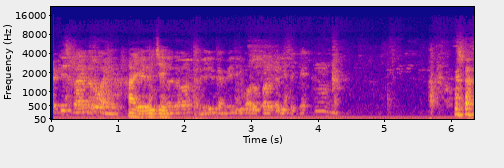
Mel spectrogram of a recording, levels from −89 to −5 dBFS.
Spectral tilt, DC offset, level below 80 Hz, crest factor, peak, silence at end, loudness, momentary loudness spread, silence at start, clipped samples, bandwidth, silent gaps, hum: -6 dB/octave; under 0.1%; -42 dBFS; 22 dB; -2 dBFS; 0 s; -25 LUFS; 23 LU; 0.05 s; under 0.1%; 15.5 kHz; none; none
